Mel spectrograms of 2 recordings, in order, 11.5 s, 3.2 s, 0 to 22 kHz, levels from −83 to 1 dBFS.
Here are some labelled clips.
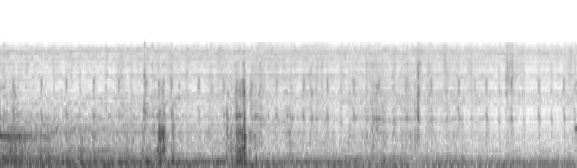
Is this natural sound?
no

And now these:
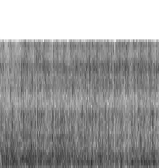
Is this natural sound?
yes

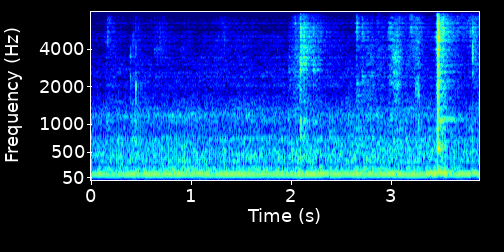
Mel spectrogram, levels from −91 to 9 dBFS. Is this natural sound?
no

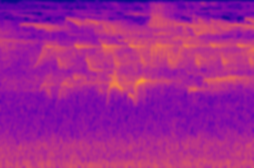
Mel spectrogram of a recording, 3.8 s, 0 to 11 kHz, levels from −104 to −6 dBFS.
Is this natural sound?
yes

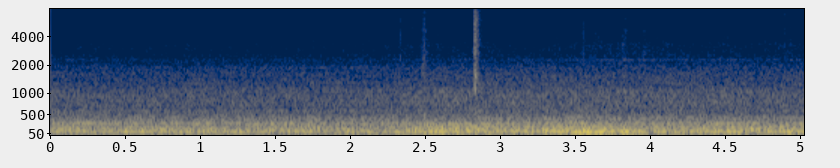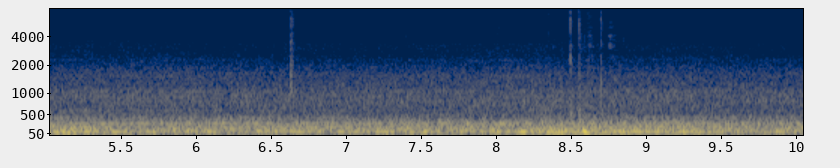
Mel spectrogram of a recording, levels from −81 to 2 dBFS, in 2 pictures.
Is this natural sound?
yes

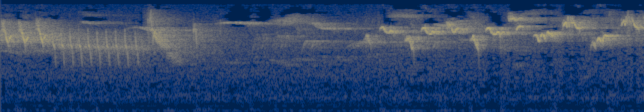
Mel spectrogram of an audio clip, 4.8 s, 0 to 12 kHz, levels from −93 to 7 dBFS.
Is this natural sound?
yes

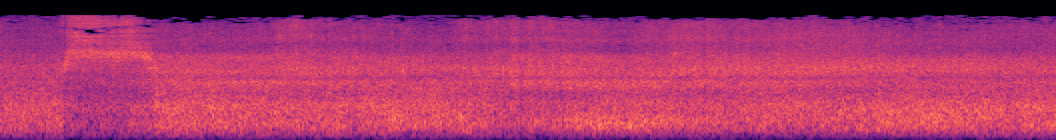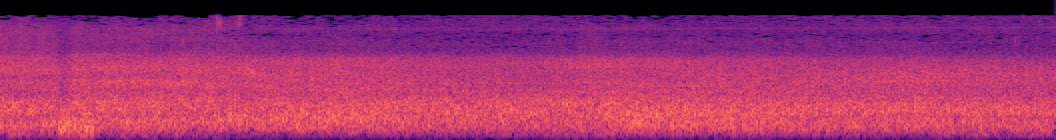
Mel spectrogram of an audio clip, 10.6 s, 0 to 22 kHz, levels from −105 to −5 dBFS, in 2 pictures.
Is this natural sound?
yes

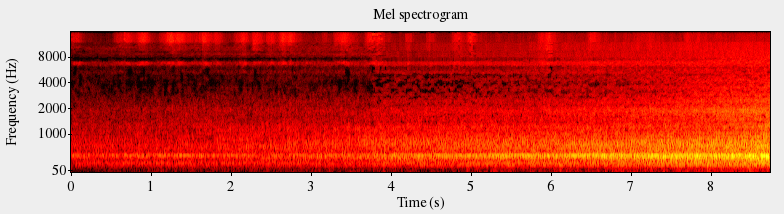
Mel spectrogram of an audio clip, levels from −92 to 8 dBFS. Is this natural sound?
no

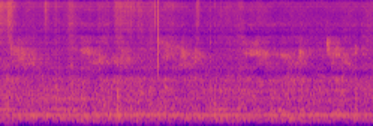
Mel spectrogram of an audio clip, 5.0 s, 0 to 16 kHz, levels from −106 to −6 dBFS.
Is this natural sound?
no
